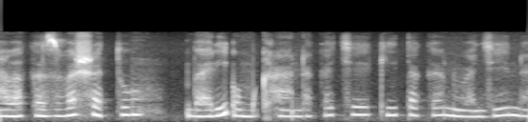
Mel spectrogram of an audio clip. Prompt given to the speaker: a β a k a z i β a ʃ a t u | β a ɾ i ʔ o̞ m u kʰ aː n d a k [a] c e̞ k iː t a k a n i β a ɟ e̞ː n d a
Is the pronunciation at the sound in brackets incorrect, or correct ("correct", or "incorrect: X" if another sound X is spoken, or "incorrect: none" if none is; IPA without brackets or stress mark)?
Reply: correct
